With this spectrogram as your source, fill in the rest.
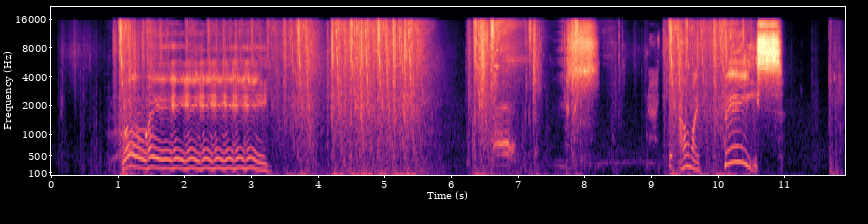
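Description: A plasma grenade bursts with a loud crackling blast.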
